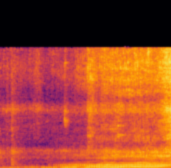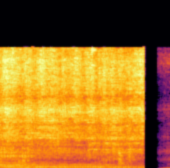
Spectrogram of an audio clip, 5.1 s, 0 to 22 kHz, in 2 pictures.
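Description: Honda Raider 150 Fi motorcycle engine, freshly repaired after a crash with greased bearings, revving steadily at close range with a strong low rumble that swells and holds before cutting off abruptly near the end.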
